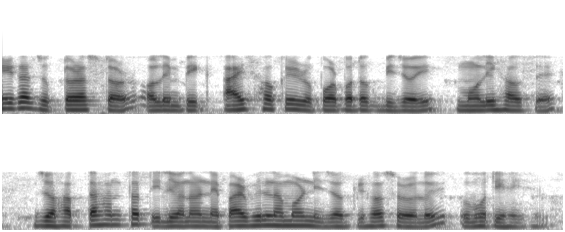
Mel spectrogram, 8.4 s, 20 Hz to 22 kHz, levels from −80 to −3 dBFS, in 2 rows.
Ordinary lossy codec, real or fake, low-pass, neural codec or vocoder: none; fake; 3.6 kHz; autoencoder, 48 kHz, 128 numbers a frame, DAC-VAE, trained on Japanese speech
